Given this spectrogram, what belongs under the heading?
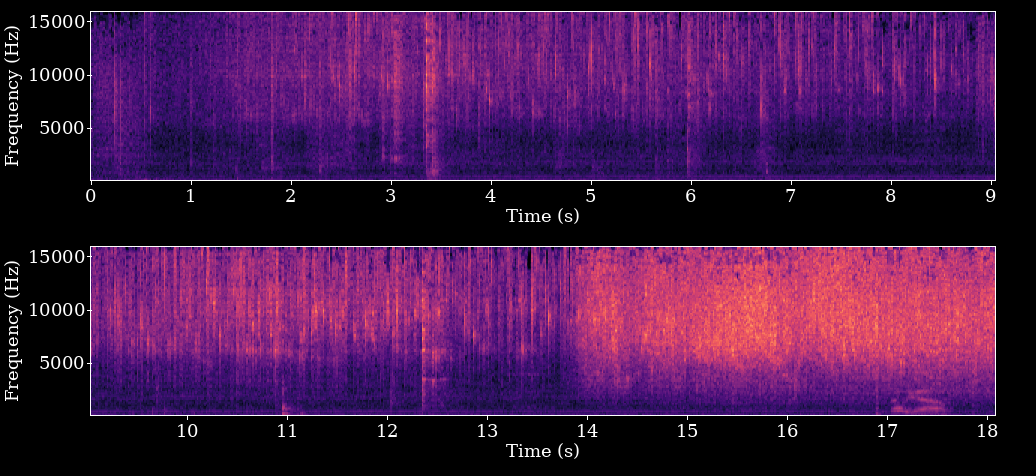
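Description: Butter and olive oil sizzle in a hot cast iron skillet over high heat, a steady crackle with occasional clinks that swells into a louder hiss toward the end.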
